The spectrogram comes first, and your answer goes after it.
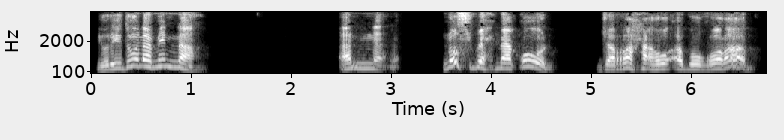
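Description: A man speaking as a religious scholar, with a high voice that swings widely and rises to emphatic declarations. His tone is gravelly. He repeats rhetorical questions and stumbles over words, heard dry and close. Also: lively intonation, slow, dry recording. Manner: emphatic, rising to forceful declarations. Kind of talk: answering a question in a religious lecture.

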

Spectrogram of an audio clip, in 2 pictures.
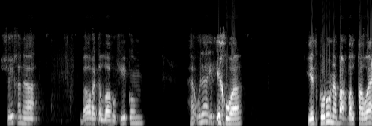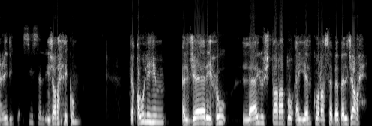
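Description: A man asking a scholar a question in a formal, respectful way. His voice sits a little high. The recording is dull and lo-fi, and dry. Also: normal speed, pauses often, no room sound. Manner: polite, formal, addressing the sheikh respectfully.

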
